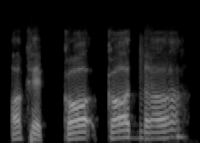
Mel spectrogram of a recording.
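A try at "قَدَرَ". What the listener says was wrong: Excellent, excellent, mashallah.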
